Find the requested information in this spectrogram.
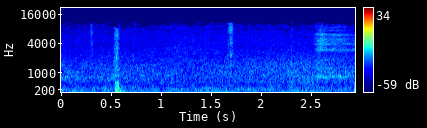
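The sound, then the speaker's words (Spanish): A man climbs out of a parked car on the open lot of a fairground: a single short thud, like a car door, stands out over a steady low hum. The whole scene is quiet. “Para en la explanada de un recinto ferial. Toro baja del coche.”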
